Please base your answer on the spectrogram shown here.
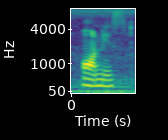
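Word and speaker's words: honest: जैसे for example with silent H, यहाँ पे साइलेंट एच है। एन ऑनेस्ट, an hour, N एयर, an hour.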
